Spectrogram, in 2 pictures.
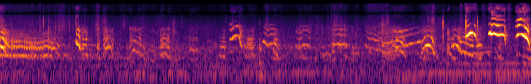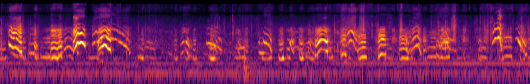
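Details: Several Doberman puppies going to bed whimper and squeal in overlapping, wavering high calls, sparse and quiet at first, then denser and louder from the middle on, with a steady low hum underneath.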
